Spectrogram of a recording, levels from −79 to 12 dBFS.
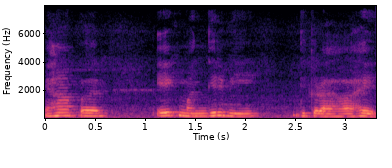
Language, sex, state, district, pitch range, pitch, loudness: Hindi, female, Uttar Pradesh, Hamirpur, 185-215 Hz, 195 Hz, -15 LUFS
